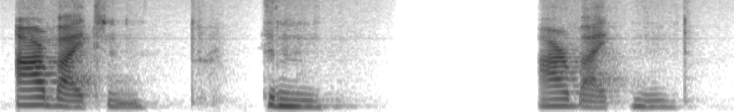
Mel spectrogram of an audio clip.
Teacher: muchas veces la EN al final de la palabra también, o la EN, la E casi no suena.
